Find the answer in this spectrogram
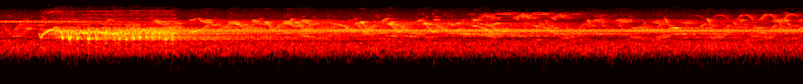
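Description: Wild birds calling: a loud rattling trill that opens with a rising sweep about half a second in and lasts over a second, followed by many quick, higher chirps. Under it runs a steady high drone.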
